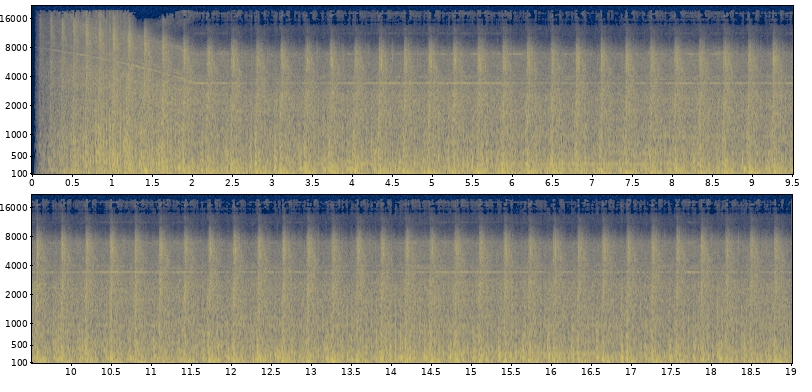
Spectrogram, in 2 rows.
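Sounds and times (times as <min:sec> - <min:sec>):
helicopter blades going from fast to slow motion: 0:00.0 - 0:19.0.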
